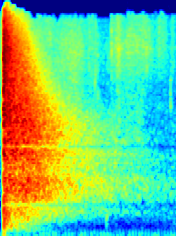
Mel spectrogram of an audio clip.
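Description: A single gunshot cracks sharply and echoes, dying away over about a second and a half. It is the shot fired to test whether a dog is gun-shy.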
